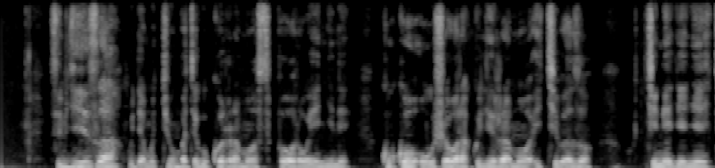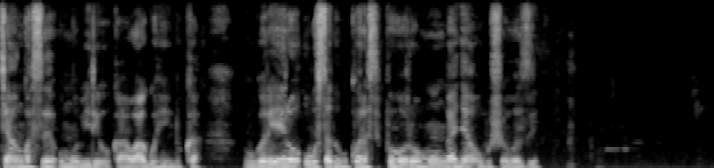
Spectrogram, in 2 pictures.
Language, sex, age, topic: Kinyarwanda, male, 18-24, health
